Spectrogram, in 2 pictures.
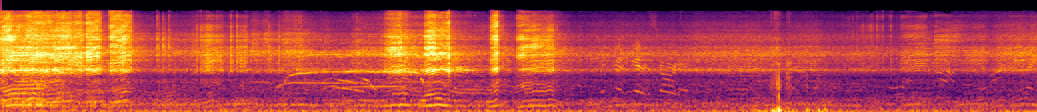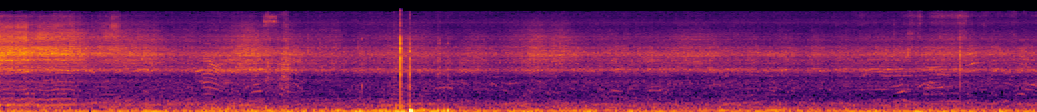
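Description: A crowd of spectators chatters and cheers outdoors at a distance.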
